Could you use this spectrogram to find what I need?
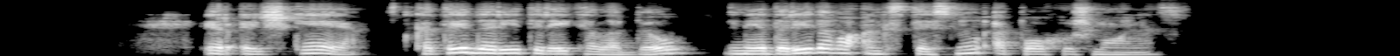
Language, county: Lithuanian, Kaunas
